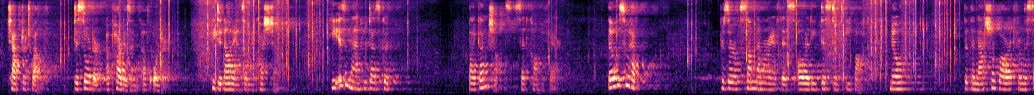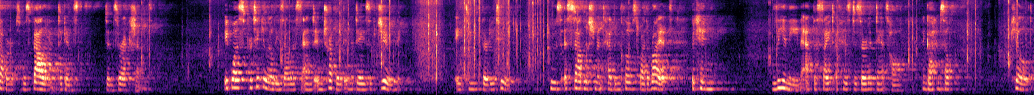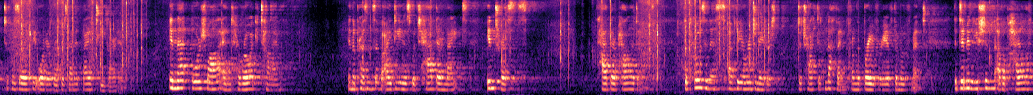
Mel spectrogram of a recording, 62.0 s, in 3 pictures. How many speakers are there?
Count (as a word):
one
